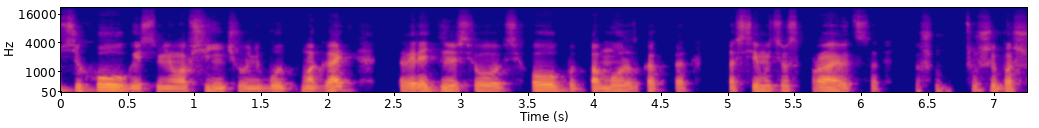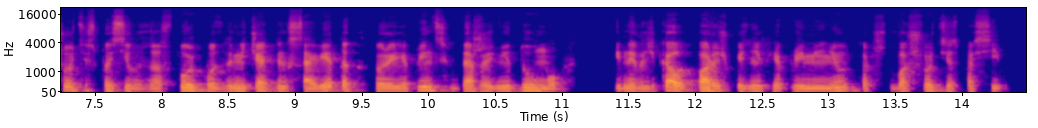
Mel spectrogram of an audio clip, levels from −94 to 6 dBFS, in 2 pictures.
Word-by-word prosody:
психологу, 125 -3 +4
если 100 +1 -3
мне 105 - 0
вообще 105 +3 -1
ничего 105 0 -2
не 105 -1 0
будет 105 +1 -3
помогать. 105 -2 +3 0.3
То, 110 - -3
вероятнее 120 0 +2
всего, 115 -1 -1
психолог 125 -1 +1
вот - - -8
поможет 110 0 +1
как-то 110 -1 -5 0.3
со 105 - 0
всем 120 -3 -1
этим 115 0 -5
справиться. 110 -1 0 0.2
Так - - -17
что, 115 - -15 0.2
слушай, 135 -6 -5
большое 110 +6 -1
тебе 130 -1 -11
спасибо 115 -4 -3
за 100 +2 -5
столько 125 +5 +2
вот 105 -2 -1
замечательных 110 0 0
советов, 105 +10 +1
о - - -20
которых 110 -6 0
я, 105 - -2
в - - -23
принципе, 135 -6 0
даже 110 0 +1
не 110 +1 0
думал. 105 -4 0 0.3
И 105 - -3
наверняка 105 0 +3
вот - - +1
парочку 115 -2 +4
из 105 - -4
них 110 0 -3
я 105 - -2
применю. 110 +4 +1
Так 110 - -8
что - - -18
большое 120 +3 -2
тебе 115 -2 -6
спасиб - - -9
110 Hz, 210 wpm, -25 LUFS, 105-120 Hz, 0.3 s, психологу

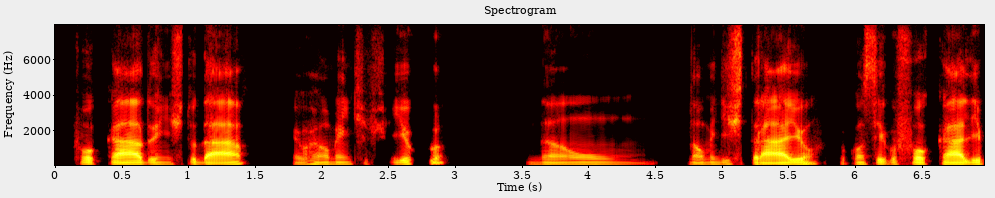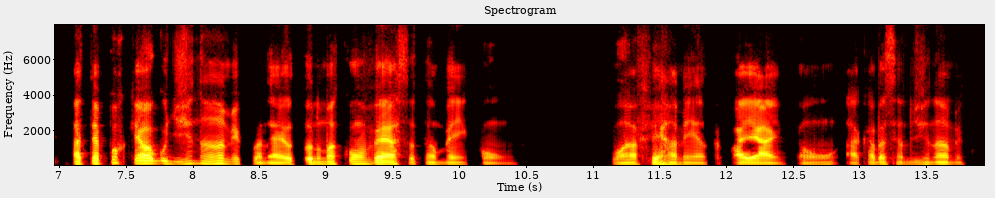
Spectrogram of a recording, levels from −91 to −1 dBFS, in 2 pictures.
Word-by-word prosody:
focado 95 0 +2
em 95 - -9
estudar, - - +1 0.3
eu 85 - -13
realmente 95 +1 -10
fico, - - -7 0.6
não 95 -1 -10 0.4
não - - -8
me 95 +1 -12
distraio, 95 -1 +1 0.2
eu - - -23
consigo 95 0 -6
focar 95 -1 +1
ali, 95 +3 +2
até 145 - +4
porque 170 +4 -5
é - - +9
algo 140 -2 +6
dinâmico, 125 -4 -2
né, 85 0 +1
eu 85 - +4
tô - - +3
numa 110 +2 +2
conversa 105 -4 +4
também 95 -1 -5
com 80 -4 -11 0.7
com 90 - -3
a 90 - +2
ferramenta, 90 -2 -2
com - - 0
a - - +6
IA 90 -1 +6
então 85 - -11
acaba - - -4
sendo 100 0 -12
dinâmico. 100 -2 -4
95 Hz, 155 wpm, -24 LUFS, 90-100 Hz, 0.7 s, é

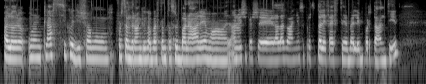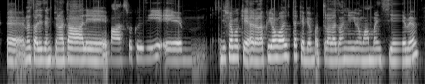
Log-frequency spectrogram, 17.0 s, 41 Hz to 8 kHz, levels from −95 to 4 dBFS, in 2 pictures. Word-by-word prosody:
Allora 195 -2 +5
un 215 -1 0
classico 245 +2 -1
diciamo, 195 -1 -1 0.2
forse 220 0 0
andrò 195 -2 +4
anche 195 0 +2
abbastanza 195 +1 0
sul 200 0 +1
banale, 195 +1 +2
ma 185 -2 -1
a - - -6
noi 195 0 -3
ci 220 - -14
piace 275 +8 +1
la 185 - -1
lasagna, 190 0 -3
soprattutto 200 0 -5
alle 195 -2 +4
feste 185 +1 -4
belle 185 0 -1
importanti. 185 +4 -4 0.7
Ehm, 175 -2 0
non 200 +1 +2
so 200 - 0
ad 180 - +3
esempio 185 +1 -1
Natale, 180 -1 +2
Pasqua, 180 +1 -4
così, 200 +3 -3
ehm, 180 0 -3 0.3
diciamo 215 +1 +2
che 215 -3 -1
era 180 -1 +2
la 180 +1 0
prima 210 +3 +4
volta 220 +2 +4
che 220 - -2
abbiam 180 -1 -1
fatto 180 0 -6
la 185 - -2
lasagna 180 +1 -2
io 190 - -4
e - - -3
mia 180 0 -4
mamma 185 +1 -2
insieme. 185 +5 -1
195 Hz, 165 wpm, -21 LUFS, 185-205 Hz, 0.7 s, Allora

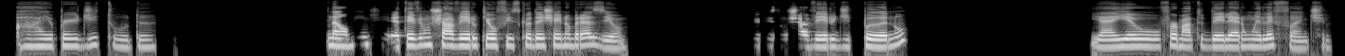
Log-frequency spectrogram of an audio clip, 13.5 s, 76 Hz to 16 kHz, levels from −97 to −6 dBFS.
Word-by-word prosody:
Aí, 195 0 -5
eu 195 - -5
perdi 200 +2 -5
tudo. 180 -3 -10 1.7
Não, 200 -2 +5
mentira. 235 +5 -5
Teve 205 +1 +4
um 225 - -2
chaveiro 205 -2 +5
que 210 - +1
eu 205 - +4
fiz 205 -1 -6
que - - -6
eu - - 0
deixei 210 0 +3
no 210 0 -3
Brasil. 210 -6 0 1.3
Eu 190 - -20
fiz 190 -1 -20
um - - -21
chaveiro 190 -1 +1
de 185 0 -8
pano 195 - +2 1.8
e, - - -8
aí, 185 +2 +2
o 195 -1 -1
formato 195 0 -1
dele 185 0 +1
era 180 0 +2
um 190 0 -6
elefante. 175 -5 -5
195 Hz, 140 wpm, -22 LUFS, 185-210 Hz, 1.8 s, Não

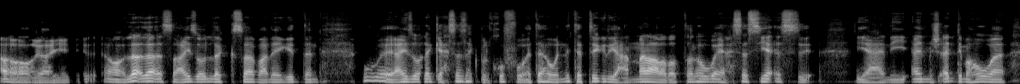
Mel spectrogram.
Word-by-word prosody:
آه 105 -5 +2
يا 100 - -1
عيني 100 +1 -4 0.3
آه، 115 -4 0
لأ 120 - +6
لأ 140 -1 +5
أصل 110 -3 -1
عايز 120 +4 +1
أقول 125 +1 -1
لك 115 -1 -1
صِعب 120 -3 +2
عليَّ 105 +1 0
جدًا، 115 0 -5 0.4
وعايز 165 -7 +1
أقول 125 - 0
لك 125 - -3
إحساسك 135 -1 -2
بالخوف 120 +4 -6
في - - -5
وقتها 125 - -1
وإن 115 +1 -1
أنت 135 -5 -2
بتجري 130 -1 0
عمّال 110 +6 +2
على 115 -4 +6
بطّال 105 +5 -3
هو 130 0 0
إحساس 110 -4 +1
يأس - - +1 0.5
يعني، 105 0 -3
أ 125 +1 +1
مش 120 -3 -4
قدّ 130 +1 0
ما 115 -3 -1
هو 120 -2 0
120 Hz, 205 wpm, -23 LUFS, 110-125 Hz, 0.5 s, لأ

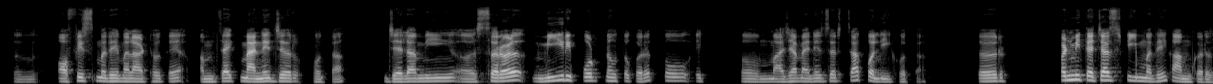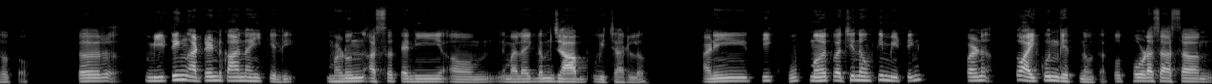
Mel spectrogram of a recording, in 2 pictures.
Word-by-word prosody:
अ, - - -15 0.4
ऑफिसमध्ये 155 0 0
मला 140 -1 +2
आठवतंय, 140 +2 -3 0.2
आमचा 130 +3 -1
एक 150 0 -1
मॅनेजर 145 +2 +5 0.2
होता. 120 -1 -9 0.5
ज्याला 135 +1 +3
मी 145 +1 -1 0.2
अ, 130 -4 -6
सरळ 155 +7 +6 0.2
मी 160 +8 +2
रिपोर्ट 185 -4 +1
नव्हतो 160 -2 -5
करत. 145 +3 -5
तो 170 -3 -8
एक 150 -1 -12 0.3
अ, 135 -1 -6
माझ्या 130 +2 -2
मॅनेजरचा 145 +5 -3
कलीग 130 -4 -1
होता. 115 - -14 0.6
तर 150 +2 0 0.6
पण 200 - +7
मी 220 +1 +6
त्याच्याच 195 0 +6
टीममध्ये 160 -4 0
काम 140 -5 0
करत 120 -2 -7
होतो. 115 -2 -14 0.5
तर 155 +2 +1 0.4
मीटिंग 170 +7 +4
अटेंड 180 +1 +4
का 175 -1 +3
नाही 165 -2 0
केली? 125 -3 -6 0.4
म्हणून 145 +3 0
असं 145 +1 -2
त्यांनी 130 0 -1
अ, - - -8 0.5
मला 130 0 -2
एकदम 140 +2 -2
जाब 130 -2 +5
विचारला 110 -1 -8 0.6
आणि 150 +4 +1 0.2
ती 175 0 -2
खूप 165 +3 -9
महत्त्वाची 180 +2 +2
नव्हती 195 +1 0
मीटिंग. 175 0 -2 0.5
पण 180 +1 +3
अ, - - -5 0.3
तो 210 - +3
ऐकून 175 +3 +5
घेत 150 -3 0
नव्हता. 115 -2 -8
तो 140 - -8
थोडासा 155 -1 +2
असा 140 -1 0
150 Hz, 150 wpm, -24 LUFS, 135-170 Hz, 0.6 s, पण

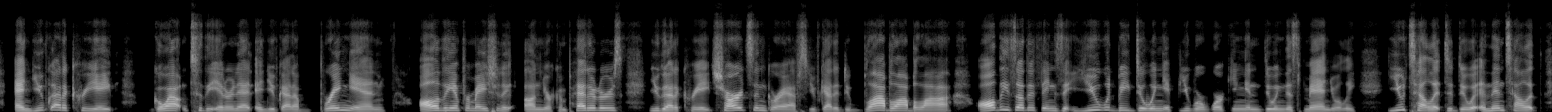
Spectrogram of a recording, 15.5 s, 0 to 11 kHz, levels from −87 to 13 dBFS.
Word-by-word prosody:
and 170 -1 +6
you've 225 +4 -5
gotta 235 -2 +1
create 170 -6 -3 0.4
go 180 +4 +1
out 210 0 +6
into 215 - -6
the 180 - -4
internet 175 +1 -1
and 150 +1 -4
you've 165 -1 -4
gotta 150 -1 -1 0.2
bring 215 +4 +1
in 150 -3 0 0.4
all - - +9
of 220 - +1
the 225 - 0
information, 190 -4 -2
eh, - - -3
on 150 +1 +1
your 135 - -3
competitors, 220 +9 +1 0.3
you 190 +1 -6
gotta 170 -2 +3
create 150 -3 -3
charts 235 +2 +4
and 220 -1 -5
graphs, 150 -4 -2
you've 155 - -12
gotta 150 -2 -1
do 130 -2 -12
blah, 190 - +5
blah, 195 -1 +3
blah, 170 -1 +1 0.3
all 220 +4 +8
these 270 -1 -6
other 240 0 +1
things 195 -3 -5
that 190 - -4
you 205 +11 -4
would 255 -4 -9
be 220 0 -4
doing 195 0 -3
if 155 - -4
you 185 - -8
were 175 -2 -5
working 175 0 -4
and 150 -2 -6
doing 170 +1 -3
this 165 -1 -5
manually. 130 -6 0 0.3
You 235 +8 -2
tell 185 -8 +1
it - - +1
to 185 -1 -6
do 155 -2 -2
it - - -1
and 160 +5 -1
then 210 +1 0
tell 180 -4 -1
it - - 0
175 Hz, 235 wpm, -25 LUFS, 160-210 Hz, 0.4 s, all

